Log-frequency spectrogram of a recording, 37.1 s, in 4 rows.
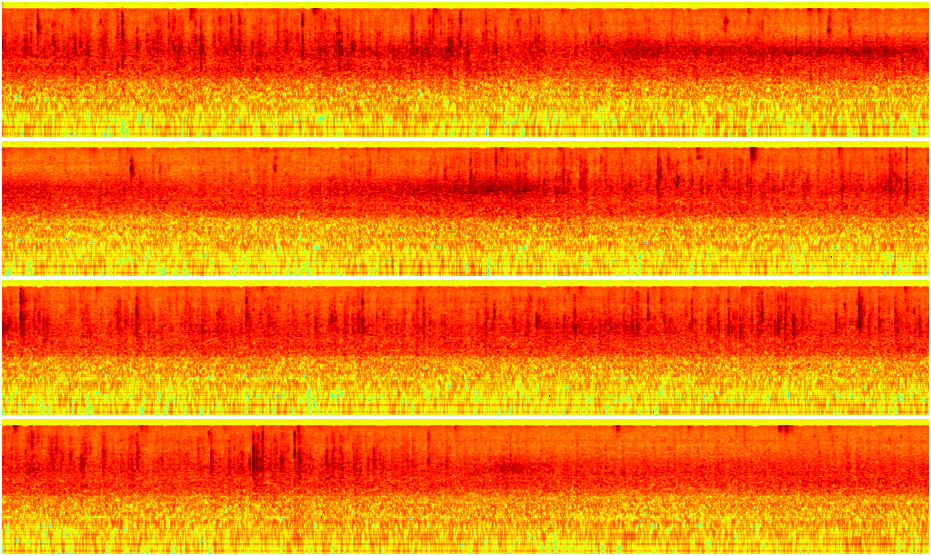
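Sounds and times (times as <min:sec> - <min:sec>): faint steady rain: 0:00.0 - 0:37.0
drops ticking on leaves: 0:13.7 - 0:33.0.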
